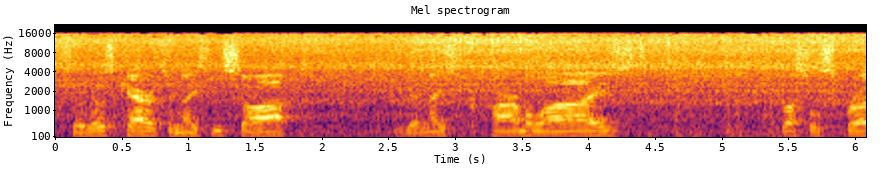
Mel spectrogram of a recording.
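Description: A spatula scrapes and stirs in a wok.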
